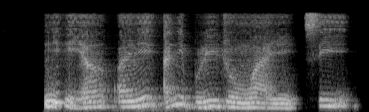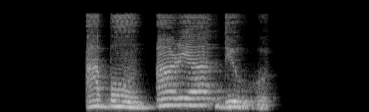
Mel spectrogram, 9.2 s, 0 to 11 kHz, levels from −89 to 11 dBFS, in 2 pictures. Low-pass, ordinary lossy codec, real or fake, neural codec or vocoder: 7.2 kHz; none; fake; codec, 16 kHz, 0.4 kbps, LongCat-Audio-Codec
